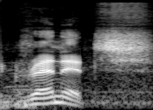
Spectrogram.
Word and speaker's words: Greenwich: are in Great Britain you can't pronounce half of the letters in the names of places because people like Jane over here will laugh at you and uh so yeah grenwich is how we pronounce this we're just kind of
